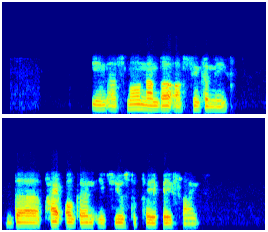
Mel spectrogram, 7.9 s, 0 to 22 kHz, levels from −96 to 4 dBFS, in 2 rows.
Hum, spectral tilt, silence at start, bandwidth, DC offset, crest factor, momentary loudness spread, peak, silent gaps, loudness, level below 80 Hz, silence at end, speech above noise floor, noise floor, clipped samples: none; -10 dB/octave; 1.35 s; 3.7 kHz; under 0.1%; 22 dB; 12 LU; -6 dBFS; none; -26 LUFS; -66 dBFS; 1.05 s; 64 dB; -90 dBFS; under 0.1%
